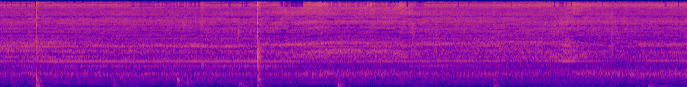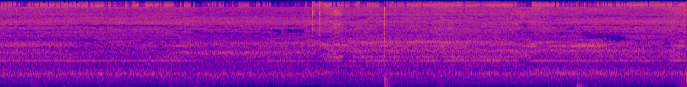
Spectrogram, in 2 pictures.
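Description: Hair dryer blowing steadily on a watercolour painting, a loud constant whirring hum that runs unbroken for about twenty seconds, with a few faint clicks and knocks underneath.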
